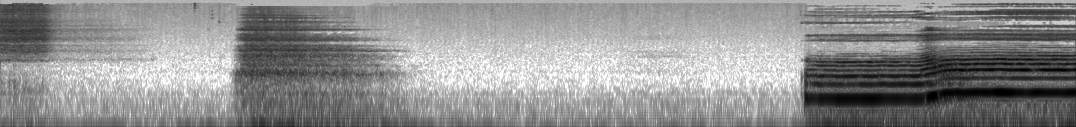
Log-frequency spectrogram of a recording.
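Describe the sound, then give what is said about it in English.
A deep breath drawn in through the nose and let out through the mouth, a soft breathy exhale standing alone in quiet, followed after a pause by a sustained, steady sung tone that steps slightly upward. “Take a deep breath in through your nose, out through your mouth.”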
